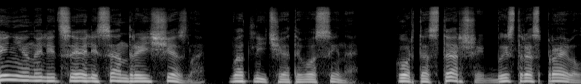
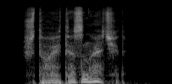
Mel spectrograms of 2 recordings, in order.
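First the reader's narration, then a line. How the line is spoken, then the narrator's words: Whispered, young man. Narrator (Russian): прошептал юноша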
